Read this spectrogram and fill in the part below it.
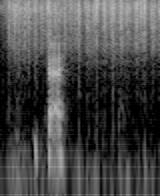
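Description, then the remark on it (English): Paper slips shaken inside a New York Mets baseball cap, a steady rustling rattle that runs the whole length, with a brief murmur of voice partway through. “This is the sound of me shaking a Mets hat.”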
